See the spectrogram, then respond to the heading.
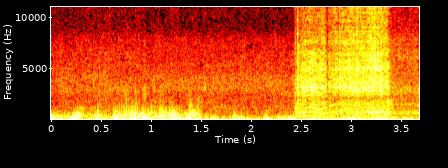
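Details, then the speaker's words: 1984 Ford F150 5.8L 351 HO V8, first start in 20+ years after timing chain replacement, fuel poured into carburetor bowl: ragged chuffs, runs briefly but won't idle and stalls; owner suspects carburetor idle circuits are bad, needs rebuild. "Well, it ran. We'll give it another little shot of fuel, fill that bowl back up. I think we got a, it doesn't really want to idle. I think the idle circuits are toast."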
